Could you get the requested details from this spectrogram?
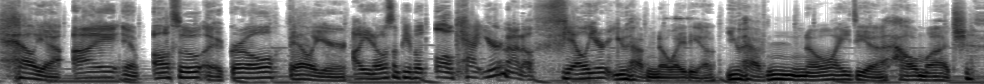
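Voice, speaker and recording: Against noticeable background noise, a woman with a very deep, low pitch speaks fairly slowly with hardly any pauses and very wide pitch swings. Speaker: vtuber and streamer reacting to memes. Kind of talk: casual reaction commentary. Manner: animated.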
